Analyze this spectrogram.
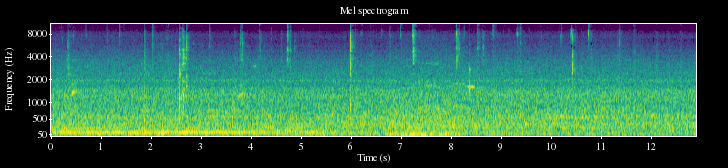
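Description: A person eating noodles and crab, with chewing and scattered sharp clicks and cracks. A low hum underneath stops about five seconds in.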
